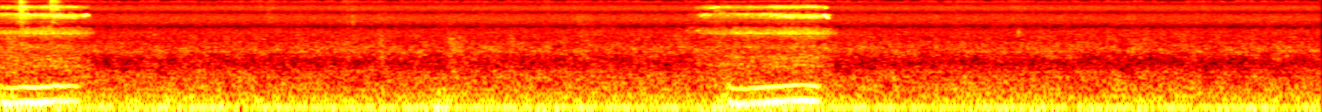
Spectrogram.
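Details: Snoring from Nene, a Shiba Inu: two low, nasal, tonal snores about five seconds apart, each lasting under a second, over a constant low droning hum.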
